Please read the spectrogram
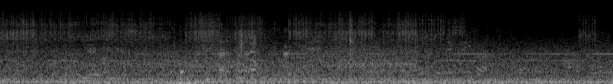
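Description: Outdoor city-street ambience: a steady rumble of traffic and wind, with faint indistinct voices and a few light clicks.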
